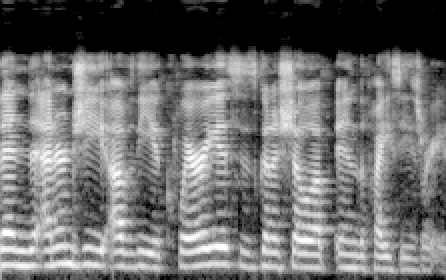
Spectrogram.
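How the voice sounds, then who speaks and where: A woman talks at a moderate pace and a medium pitch in a normal speaking voice. Her intonation is fairly even. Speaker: tarot reader. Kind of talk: tarot reading. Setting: home recording with incense.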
